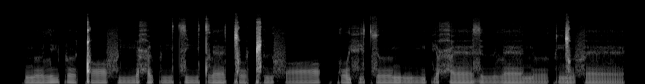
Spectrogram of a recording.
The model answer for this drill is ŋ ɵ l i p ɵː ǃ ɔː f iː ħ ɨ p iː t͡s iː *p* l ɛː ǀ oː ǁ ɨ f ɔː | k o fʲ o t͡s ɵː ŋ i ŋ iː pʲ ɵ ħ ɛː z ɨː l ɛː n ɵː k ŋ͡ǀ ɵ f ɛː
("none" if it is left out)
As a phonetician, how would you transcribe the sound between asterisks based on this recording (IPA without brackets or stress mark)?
t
